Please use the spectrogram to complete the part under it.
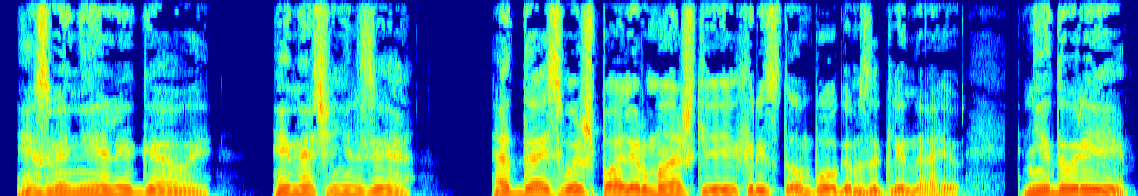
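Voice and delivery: calm threat ending in a bark; menacing gangster. A narrator's reading.

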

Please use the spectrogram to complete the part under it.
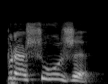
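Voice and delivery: very high, cracking plea; voice breaking to a squeal. A narrator's reading. Scott begs the thugs, voice breaking. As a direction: let the voice crack upward. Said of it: "голос его сорвался на визг".

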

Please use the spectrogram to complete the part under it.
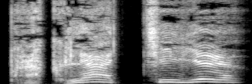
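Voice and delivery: very high, drawn-out curse; furious cry. A narrator's reading. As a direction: curse in shock, stretching the word high. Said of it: "вскричала Екатерина".

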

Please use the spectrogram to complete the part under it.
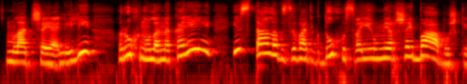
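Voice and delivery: plain reading voice

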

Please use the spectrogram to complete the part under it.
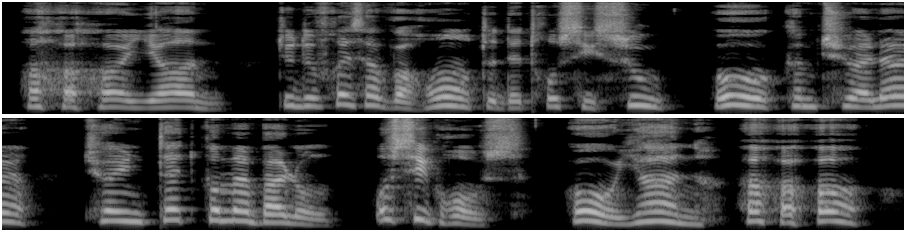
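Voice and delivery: jeering, loud and swooping, with spoken ha-ha-ha; loud mockery. A narrator's reading. Narrator ridicules his drunken friend Yann, loud jeering.

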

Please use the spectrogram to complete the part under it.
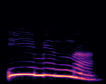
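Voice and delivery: loud, high confirming shout; emphatic. A narrator's reading. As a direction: shout it together in agreement. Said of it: "хором выдали парни".

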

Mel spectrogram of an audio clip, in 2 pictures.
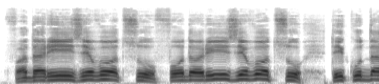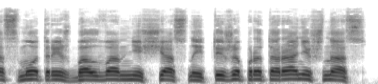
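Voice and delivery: loud, furious yell at a fool; angry yelling. Acted. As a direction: bellow at the reckless captain. Yelling at ramming ship's captain. (гневный крик)

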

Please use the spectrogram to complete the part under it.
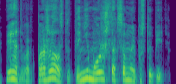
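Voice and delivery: high, agitated plea; urgent pleading. A narrator's reading. Girl begging Edward not to do this, pleading.

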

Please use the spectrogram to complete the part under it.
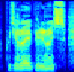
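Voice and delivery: plain reading voice

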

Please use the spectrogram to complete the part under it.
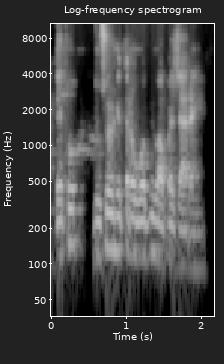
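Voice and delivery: ordinary delivery, nothing marked

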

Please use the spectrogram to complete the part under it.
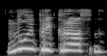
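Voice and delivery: high, loud huffy cry; abandoned girl huffing to herself, high and loud; defiant outburst. Acted. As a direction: fling it out in hurt defiance. Offended girl's inner outburst.

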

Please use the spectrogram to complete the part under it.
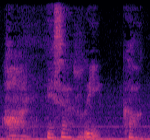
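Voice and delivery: a secret thought said under the breath; hushed aside. Acted. Mother muses aside on the girl's wealth, hushed. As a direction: drop almost to a whisper, half to herself.

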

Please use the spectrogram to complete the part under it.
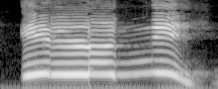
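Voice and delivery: very high, loud royal cry; shouted proclamation. A narrator's reading. The king echoes the hare's denial, shouting. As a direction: proclaim it at full voice.

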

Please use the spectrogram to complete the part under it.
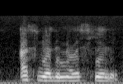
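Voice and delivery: usual speaking voice

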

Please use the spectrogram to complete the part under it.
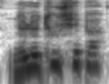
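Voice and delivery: high, loud protective cry; urgent shout. Acted. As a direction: stop your comrades dead with it. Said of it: "cria le colonel à ses camarades".

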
